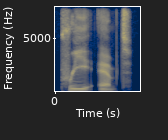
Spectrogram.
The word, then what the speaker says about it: preempt: It's a punchy two-syllable word that is heavily weighted on the second syllable, and it rhymes perfectly with the word tempt. Preempt.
